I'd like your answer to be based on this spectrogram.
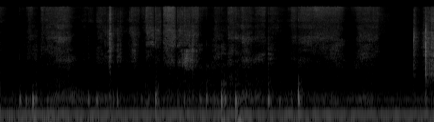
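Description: Fingertips rub and trace along the glossy paper pages of an open catalog showing a bedroom spread. Soft, bright swishing and scratchy paper strokes come in irregular bursts over a steady low hum, with a few faint taps. The sound stays quiet and close throughout.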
